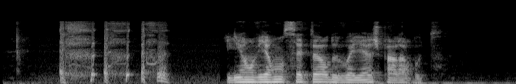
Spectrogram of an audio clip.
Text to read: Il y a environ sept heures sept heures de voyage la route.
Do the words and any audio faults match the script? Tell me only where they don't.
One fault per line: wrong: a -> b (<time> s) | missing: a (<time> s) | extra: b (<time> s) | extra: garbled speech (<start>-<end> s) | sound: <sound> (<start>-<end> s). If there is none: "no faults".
sound: cough (0.6-1.7 s)
missing: sept heures (3.3 s)
extra: par (3.8 s)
